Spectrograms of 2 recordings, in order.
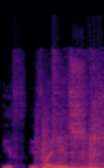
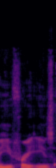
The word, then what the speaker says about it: Euphrates: River Euphrates? I think that's the Euphrates, is how you say that.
